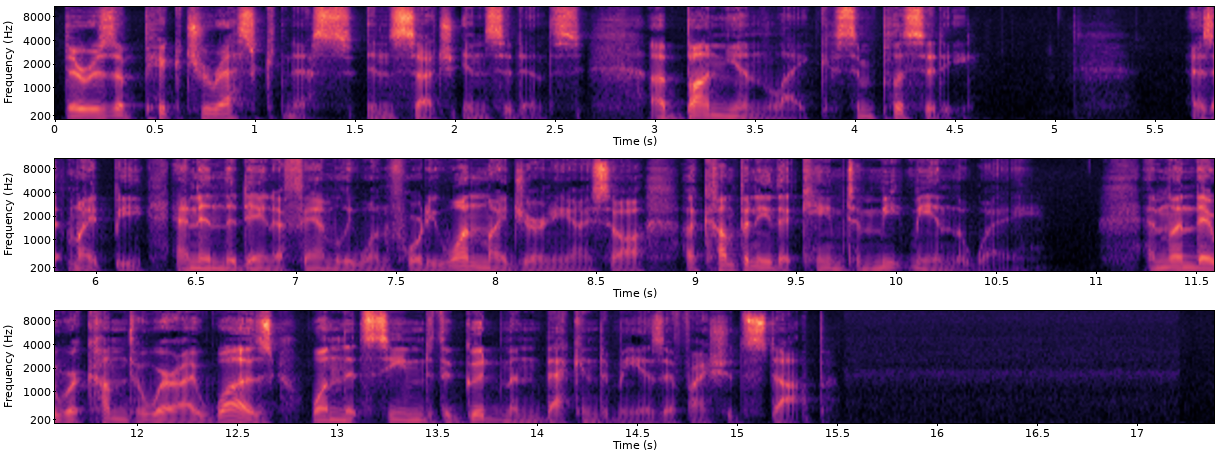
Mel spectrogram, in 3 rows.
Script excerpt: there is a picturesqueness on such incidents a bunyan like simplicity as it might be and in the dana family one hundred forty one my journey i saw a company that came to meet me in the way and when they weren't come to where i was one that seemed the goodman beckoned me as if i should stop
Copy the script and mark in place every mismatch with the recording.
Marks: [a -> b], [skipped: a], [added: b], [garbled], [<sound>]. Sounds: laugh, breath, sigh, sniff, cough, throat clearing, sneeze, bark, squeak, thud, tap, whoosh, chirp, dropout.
there is a picturesqueness [on -> in] such incidents a bunyan like simplicity as it might be and in the dana family one hundred forty one my journey i saw a company that came to meet me in the way and when they [weren't -> were] come to where i was one that seemed the goodman beckoned me as if i should stop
